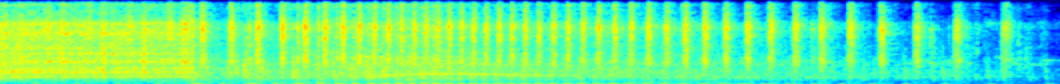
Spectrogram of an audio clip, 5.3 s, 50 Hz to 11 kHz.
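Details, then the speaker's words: 1972 Wheel Horse Raider 12 lawn tractor after 15 years in a shed catches on carburetor cleaner spray, popping in uneven bursts about four a second then fading; runs but smokes heavily, owner unsure whether fuel pump is bad or slow to prime. "Well, other than smoking like a freight train, it runs pretty good."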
